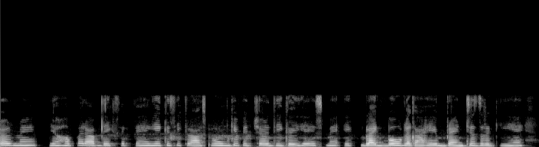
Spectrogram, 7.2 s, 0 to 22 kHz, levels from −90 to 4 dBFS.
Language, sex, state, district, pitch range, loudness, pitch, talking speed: Hindi, female, Chhattisgarh, Kabirdham, 250-280 Hz, -19 LUFS, 270 Hz, 235 wpm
